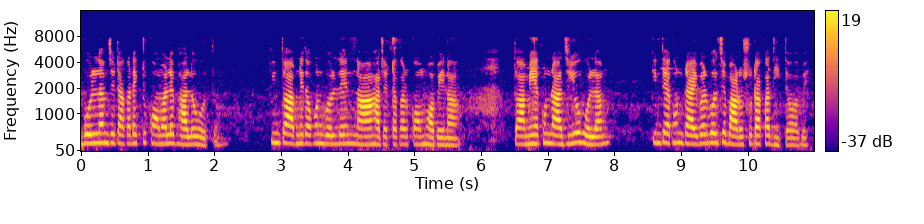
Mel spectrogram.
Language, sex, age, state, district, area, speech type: Bengali, female, 18-30, West Bengal, Kolkata, urban, spontaneous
